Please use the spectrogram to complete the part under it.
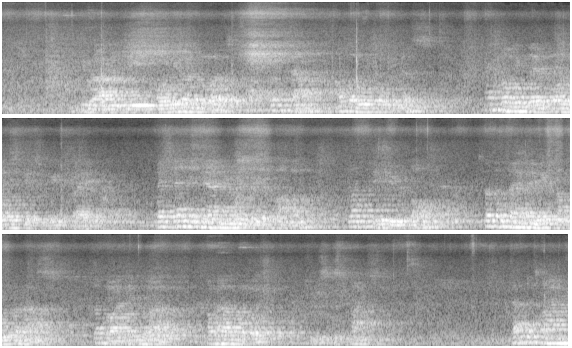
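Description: A man speaks slowly over loudspeakers in a large echoing hall.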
